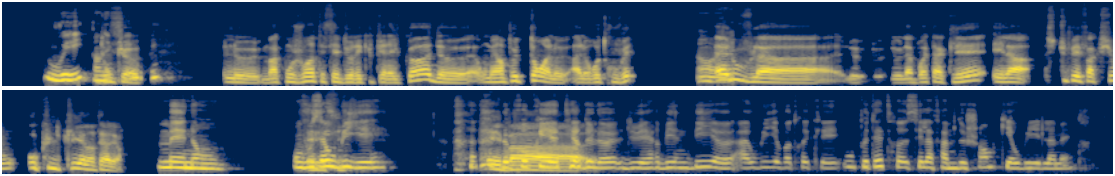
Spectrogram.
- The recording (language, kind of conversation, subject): French, podcast, Peux-tu raconter un pépin de voyage dont tu rigoles encore ?
- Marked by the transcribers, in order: surprised: "Mais non ! On vous a oublié ?"; chuckle; drawn out: "bah"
